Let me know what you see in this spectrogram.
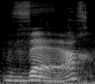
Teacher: the word for green in french is actually ver with just a silent t at the end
